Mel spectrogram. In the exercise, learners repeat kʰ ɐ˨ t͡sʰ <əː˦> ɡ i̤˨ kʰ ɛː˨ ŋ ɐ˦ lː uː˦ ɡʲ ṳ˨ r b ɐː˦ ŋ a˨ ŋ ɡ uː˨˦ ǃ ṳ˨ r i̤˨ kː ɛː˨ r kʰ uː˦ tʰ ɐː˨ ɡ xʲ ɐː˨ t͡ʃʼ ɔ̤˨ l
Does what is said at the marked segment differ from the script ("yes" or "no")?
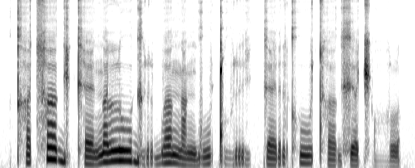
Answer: yes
